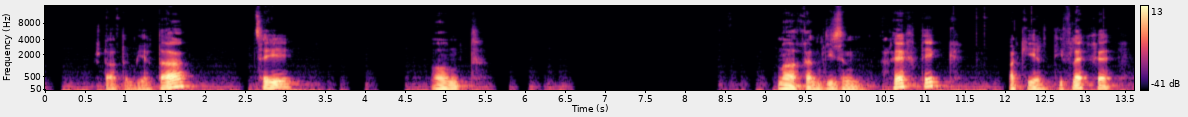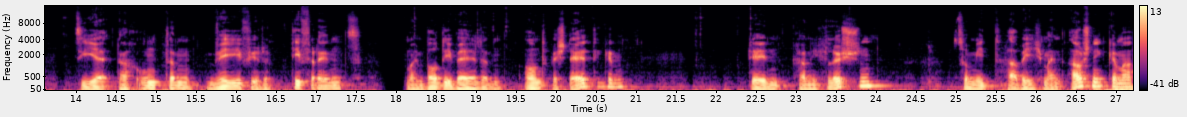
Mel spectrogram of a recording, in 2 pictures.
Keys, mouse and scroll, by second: 0.6 click, 2.3 c, 8.2 click, 9.5 middle click, 11.4 click, 11.4 click, 13.0 click, 16.4 w, 17.9 click, 19.0 right click, 21.6 click, 22.1 click, 22.1 click, 23.5 x, 24.5 middle click.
